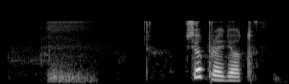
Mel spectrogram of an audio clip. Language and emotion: Russian, neutral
